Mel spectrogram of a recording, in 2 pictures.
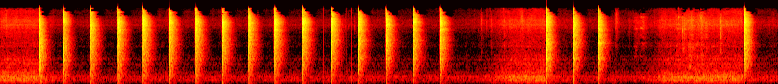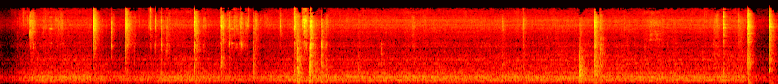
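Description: Wooden mallet striking the back of a hatchet to drive it down through a short firewood log, splitting slabs off its sides. Sharp, evenly spaced strikes come about two a second for the first nine seconds, then a few scattered, irregular blows follow. A steady low hum sits underneath.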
